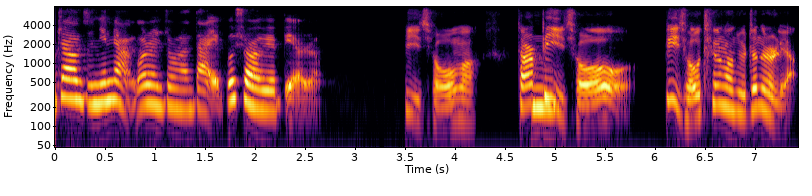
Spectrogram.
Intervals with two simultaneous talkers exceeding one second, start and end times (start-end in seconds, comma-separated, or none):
none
